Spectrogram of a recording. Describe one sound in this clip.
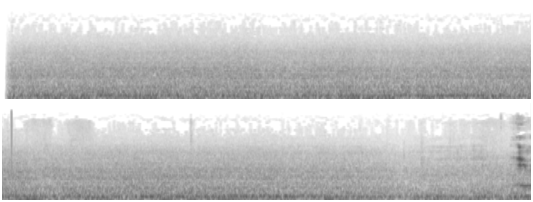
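A car engine hums steadily as tyres roll over a road.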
